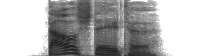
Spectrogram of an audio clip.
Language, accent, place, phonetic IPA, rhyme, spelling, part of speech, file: German, Germany, Berlin, [ˈdaːɐ̯ˌʃtɛltə], -aːɐ̯ʃtɛltə, darstellte, verb, De-darstellte.ogg
- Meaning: inflection of darstellen: 1. first/third-person singular dependent preterite 2. first/third-person singular dependent subjunctive II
